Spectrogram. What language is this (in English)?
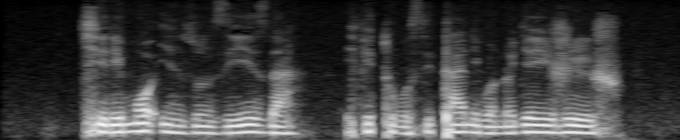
Kinyarwanda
